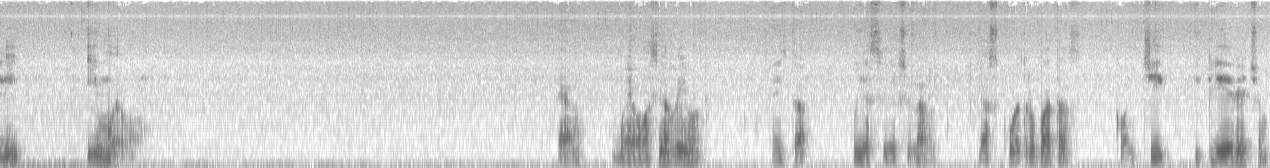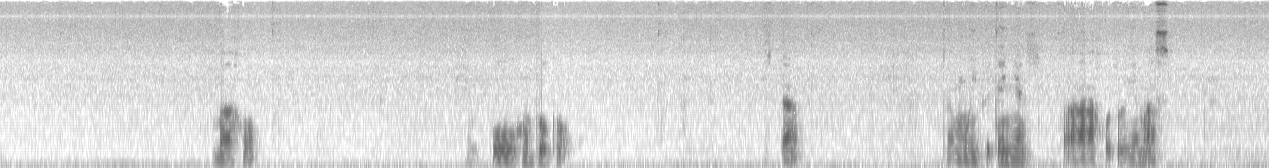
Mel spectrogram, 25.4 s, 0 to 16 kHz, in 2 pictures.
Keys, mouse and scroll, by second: 4.8-6.4 middle drag, 9.1-13.3 right drag, 13.3-15.2 drag, 15.9-17.2 middle drag, 17.2-18.8 drag, 19.9-23.3 middle drag, 23.3-25.0 drag.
